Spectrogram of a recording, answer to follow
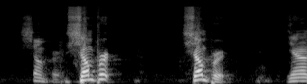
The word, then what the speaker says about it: Shumpert: what how you say it Iman Shumpert Iman shpet Shumpert Shumpert Shumpert you know what I'm saying so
